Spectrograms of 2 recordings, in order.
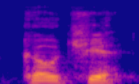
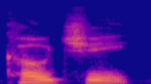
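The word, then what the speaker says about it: Cootje: Co, I was like Coach, which is like little Co, like Frank, Frankie, Steve, Stevie, Coach. Wow. So it's spelled little as K-C-O what? How do you spell that? Coachy.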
